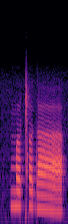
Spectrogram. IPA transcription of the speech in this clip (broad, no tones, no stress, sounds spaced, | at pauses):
m ʌ ǁ ʌ d aː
